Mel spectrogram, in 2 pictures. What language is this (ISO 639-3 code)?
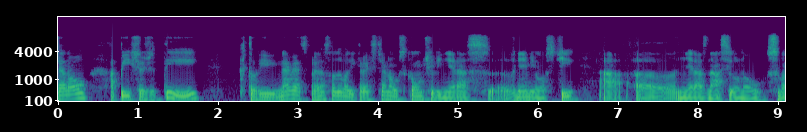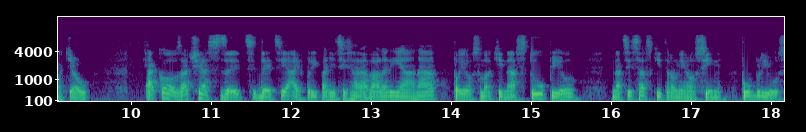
slk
